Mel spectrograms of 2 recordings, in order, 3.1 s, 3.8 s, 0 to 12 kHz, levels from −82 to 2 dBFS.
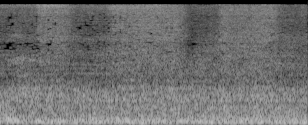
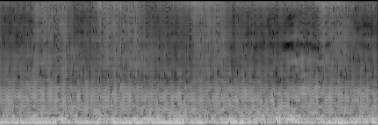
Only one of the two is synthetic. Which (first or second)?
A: second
